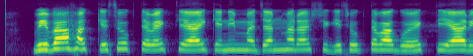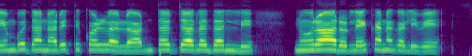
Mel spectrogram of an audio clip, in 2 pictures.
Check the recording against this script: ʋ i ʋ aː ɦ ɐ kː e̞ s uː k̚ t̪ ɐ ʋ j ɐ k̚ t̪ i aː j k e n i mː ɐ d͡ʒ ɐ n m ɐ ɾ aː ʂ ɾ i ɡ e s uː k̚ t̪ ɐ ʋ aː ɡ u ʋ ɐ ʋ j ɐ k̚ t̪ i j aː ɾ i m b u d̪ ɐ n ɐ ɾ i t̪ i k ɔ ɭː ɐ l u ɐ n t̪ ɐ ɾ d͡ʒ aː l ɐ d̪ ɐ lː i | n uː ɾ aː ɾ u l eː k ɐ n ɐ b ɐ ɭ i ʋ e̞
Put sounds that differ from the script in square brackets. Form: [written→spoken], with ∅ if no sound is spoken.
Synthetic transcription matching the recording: ʋ i ʋ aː ɦ ɐ kː e̞ s uː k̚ t̪ ɐ ʋ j ɐ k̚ t̪ i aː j k e n i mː ɐ d͡ʒ ɐ n m ɐ ɾ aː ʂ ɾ i ɡ e s uː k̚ t̪ ɐ ʋ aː ɡ u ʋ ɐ ʋ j ɐ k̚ t̪ i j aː ɾ [i→e] m b u d̪ ɐ n ɐ ɾ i t̪ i k ɔ ɭː ɐ l u ɐ n t̪ ɐ ɾ d͡ʒ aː l ɐ d̪ ɐ lː i | n uː ɾ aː ɾ u l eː k ɐ n ɐ [b→ɡ] ɐ ɭ i ʋ e̞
